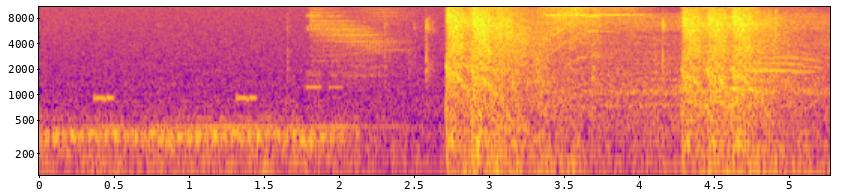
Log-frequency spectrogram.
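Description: Burst fire from the arm cannon in Metroid Prime Remastered: two loud, crackling volleys, each a sustained rapid burst, over a steady low game hum with a few faint electronic beeps before them.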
